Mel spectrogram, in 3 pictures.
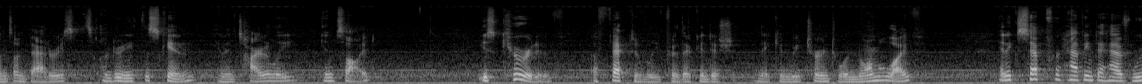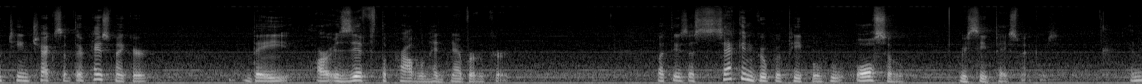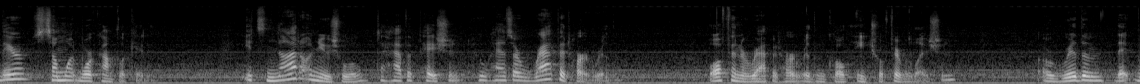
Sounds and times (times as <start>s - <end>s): Speech: 0.0s - 3.8s, 4.8s - 9.3s, 10.0s - 13.0s, 13.7s - 16.6s, 18.0s - 22.1s, 22.7s - 24.4s, 25.3s - 29.1s, 29.9s - 32.5s, 33.2s - 34.2s.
